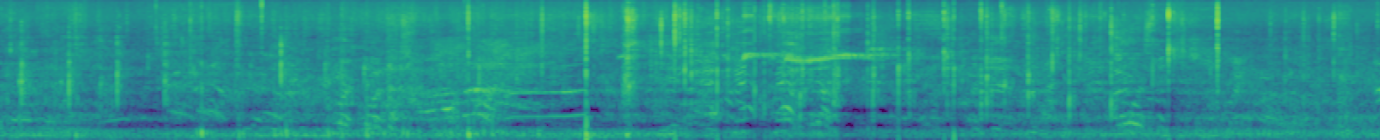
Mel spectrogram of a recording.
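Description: Players' shouts and calls during a small-sided football match, with the sharp thuds of the ball being kicked; the loudest kick comes about four seconds in. A brief high, wavering whistle sounds about six seconds in.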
